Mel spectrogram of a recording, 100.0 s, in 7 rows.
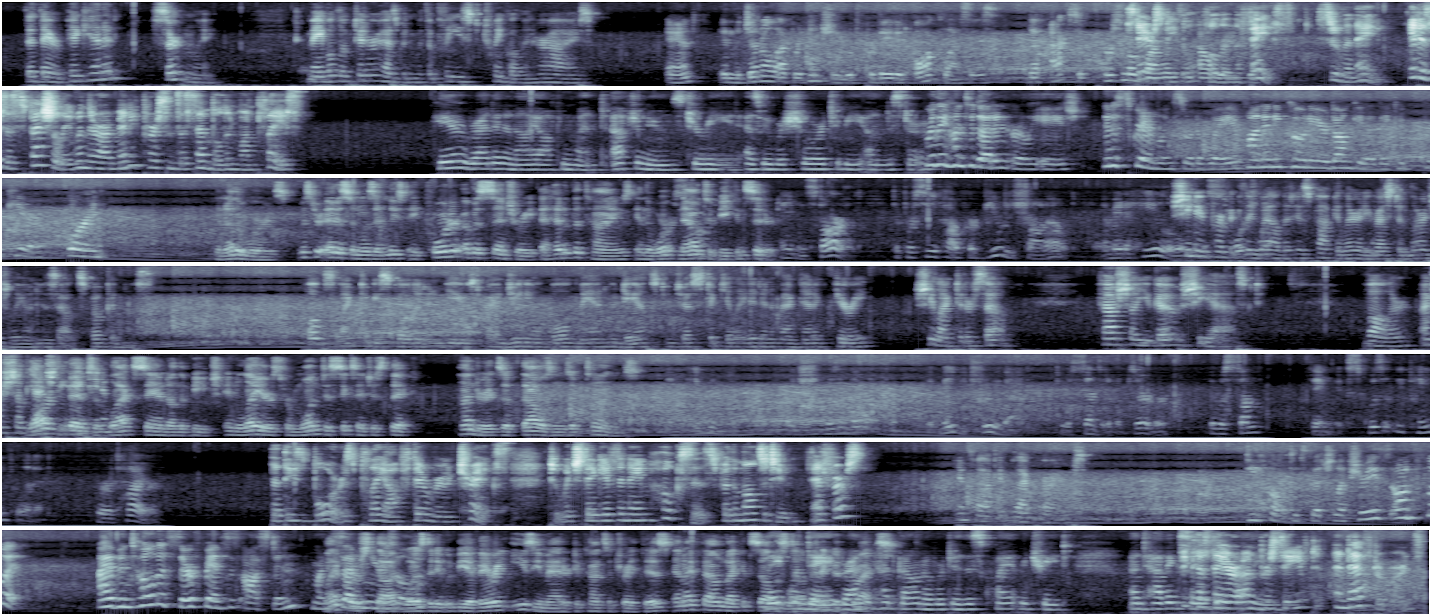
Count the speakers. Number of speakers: seven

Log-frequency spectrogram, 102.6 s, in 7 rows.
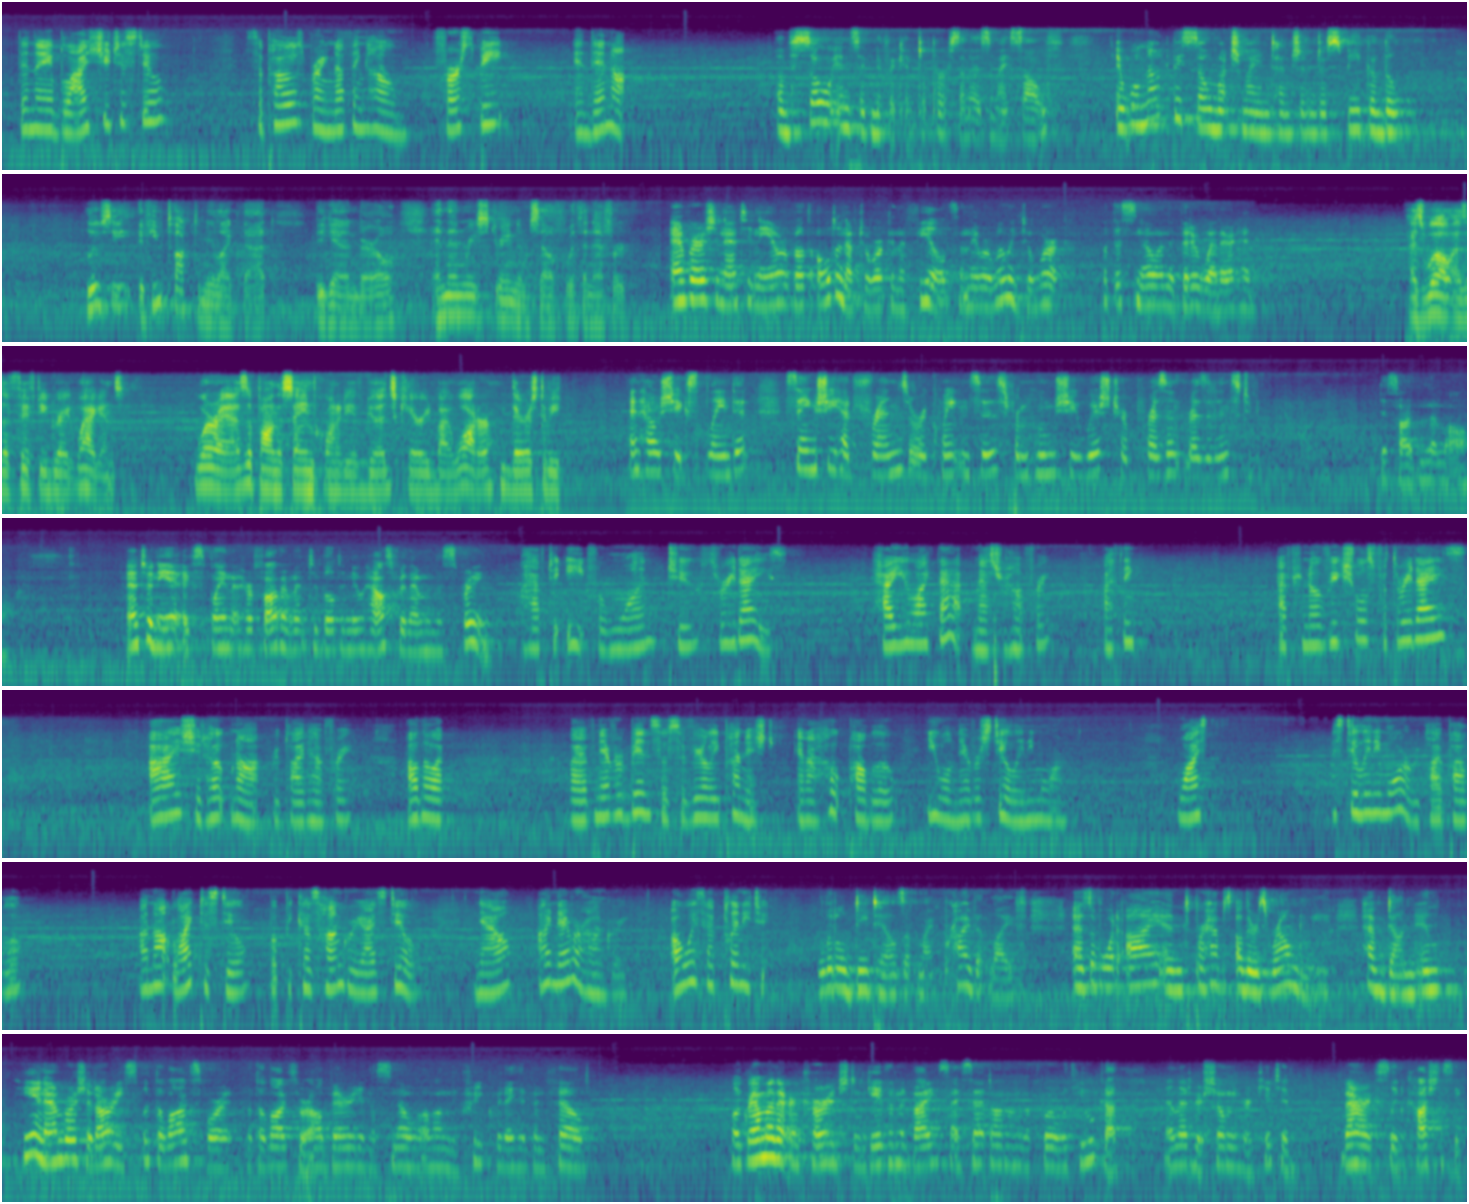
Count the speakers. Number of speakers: six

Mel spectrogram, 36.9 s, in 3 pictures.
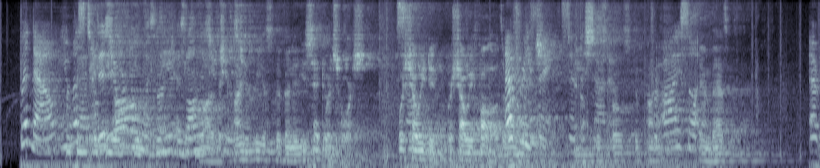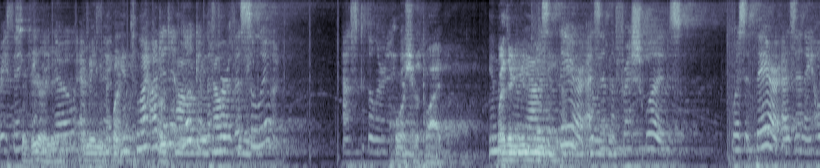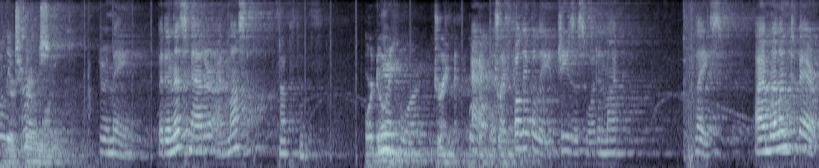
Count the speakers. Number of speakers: five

